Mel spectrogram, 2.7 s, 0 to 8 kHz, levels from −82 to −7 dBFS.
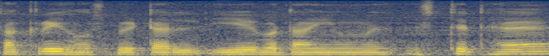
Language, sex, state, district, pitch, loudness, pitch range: Hindi, male, Uttar Pradesh, Budaun, 110 Hz, -18 LUFS, 105-120 Hz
